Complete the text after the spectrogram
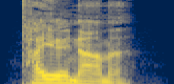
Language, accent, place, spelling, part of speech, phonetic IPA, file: German, Germany, Berlin, Teilnahme, noun, [ˈtaɪ̯lˌnaːmə], De-Teilnahme.ogg
- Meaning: participation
